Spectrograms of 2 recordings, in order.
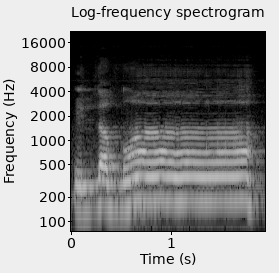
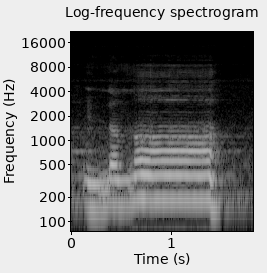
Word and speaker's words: illallah: Das war illallah, illallah. Ja, das ist hell, das ist nicht dunkel. Ja. Das, wie ich gesagt habe, das L bei Allah ist ein dunkel ausgesprochenes L.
